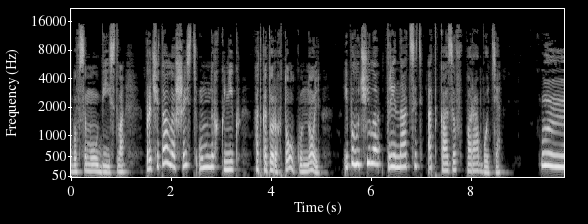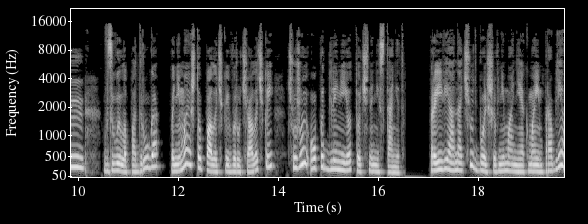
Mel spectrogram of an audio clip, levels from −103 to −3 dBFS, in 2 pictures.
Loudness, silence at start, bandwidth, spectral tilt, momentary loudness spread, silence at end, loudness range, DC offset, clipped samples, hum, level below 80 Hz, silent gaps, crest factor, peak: -20 LUFS; 0 s; 15.5 kHz; -5 dB/octave; 9 LU; 0 s; 2 LU; under 0.1%; under 0.1%; none; -62 dBFS; 9.00-9.31 s, 11.75-11.82 s; 16 dB; -4 dBFS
